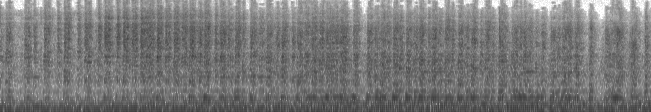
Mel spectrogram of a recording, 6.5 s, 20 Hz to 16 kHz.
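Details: Nissan G35 with 1JZ swap on ECUMaster EMU Black, 900cc injectors, car long sitting; uneven lumpy idle, stumbling low rumble never settling, misfiring; owner suspects very old, bad-smelling fuel, cause unconfirmed.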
